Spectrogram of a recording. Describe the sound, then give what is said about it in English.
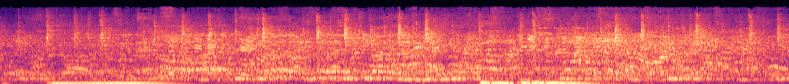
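Crowd chatter fills a rooftop party held by an Auckland radio station at Ridges Hotel: a dense, steady babble of many overlapping voices that holds loud from start to finish. “The spring weather hasn't quite come to the party, but this is the sound of summer on the way. The Auckland radio station Base FM is holding a party on the rooftop of Ridges Hotel”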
